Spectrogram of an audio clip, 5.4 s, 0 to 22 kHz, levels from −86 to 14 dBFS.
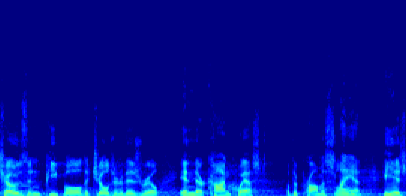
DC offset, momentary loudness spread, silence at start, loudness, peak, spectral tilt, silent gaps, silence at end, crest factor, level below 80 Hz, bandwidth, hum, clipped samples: under 0.1%; 9 LU; 0 s; -42 LUFS; -24 dBFS; -6 dB/octave; none; 0 s; 18 dB; -74 dBFS; 15 kHz; none; under 0.1%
